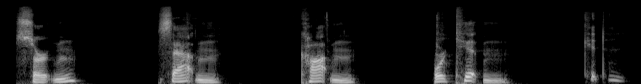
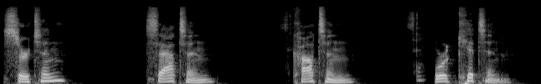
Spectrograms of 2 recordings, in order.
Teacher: Can you hear a difference? In American English, these words are pronounced with the glottal T.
